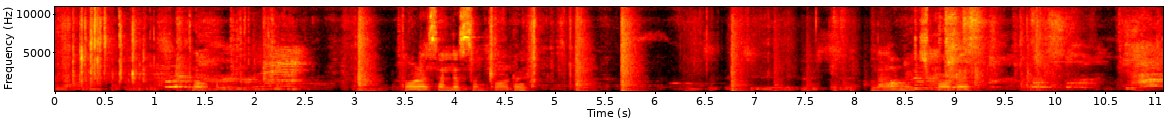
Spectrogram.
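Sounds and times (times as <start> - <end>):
faint background voices: 5.5 - 11.0.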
